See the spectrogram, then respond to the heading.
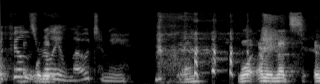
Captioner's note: laughs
